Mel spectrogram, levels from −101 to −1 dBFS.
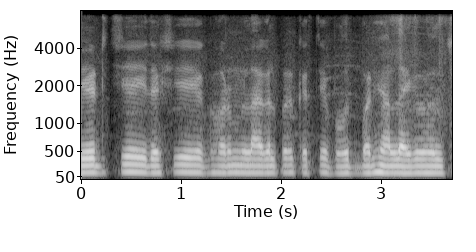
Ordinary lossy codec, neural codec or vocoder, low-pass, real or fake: none; none; 7.2 kHz; real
